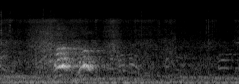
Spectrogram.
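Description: A dog gives two short barks in quick succession, just over half a second in.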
